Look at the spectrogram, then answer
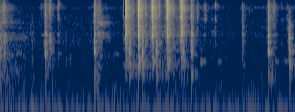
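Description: A circular sock knitting machine clicks as it is cranked, with sharp mechanical clicks that come in a quick, dense burst in the middle and scattered single clicks before and after, close and fairly quiet.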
